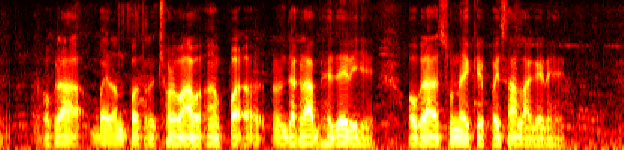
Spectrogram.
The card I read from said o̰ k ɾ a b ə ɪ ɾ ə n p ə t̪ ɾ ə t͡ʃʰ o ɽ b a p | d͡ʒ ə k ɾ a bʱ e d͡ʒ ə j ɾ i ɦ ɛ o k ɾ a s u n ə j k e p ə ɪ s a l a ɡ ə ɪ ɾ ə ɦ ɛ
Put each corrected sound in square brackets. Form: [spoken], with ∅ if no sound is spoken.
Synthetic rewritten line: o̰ k ɾ a b ə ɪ ɾ ə n p ə t̪ ɾ ə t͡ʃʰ o ɽ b a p | d͡ʒ ə k ɾ a bʱ e d͡ʒ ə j ɾ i ɦ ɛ o k ɾ a s u n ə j k e p ə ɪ s a l a ɡ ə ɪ ɾ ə ɦ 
